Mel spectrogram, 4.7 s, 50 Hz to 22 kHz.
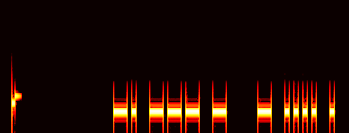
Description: Morse code, heard as a keyed tone, about 20 wpm, 700 Hz. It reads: NOT THE
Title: Sentences from Top 900 Words 20wpm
